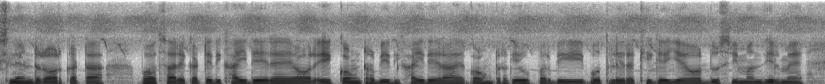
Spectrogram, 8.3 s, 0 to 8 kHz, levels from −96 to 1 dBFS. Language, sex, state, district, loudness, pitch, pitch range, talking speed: Hindi, male, Himachal Pradesh, Shimla, -17 LUFS, 135 Hz, 135-140 Hz, 225 wpm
